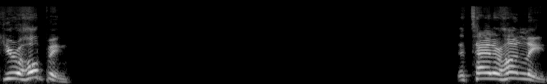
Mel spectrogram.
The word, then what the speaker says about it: Tyler Huntley: Why do I keep getting that dude's name wrong? Tyrod Huntley. To Tyler Huntley.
